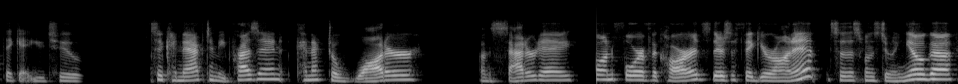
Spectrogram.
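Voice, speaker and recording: A woman with a medium-pitched voice talks through a card reading as its host. Her delivery is informal and conversational. She tends to repeat words and string them into short lists to stress a point. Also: sharp tone. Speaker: host, oracle card reader.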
